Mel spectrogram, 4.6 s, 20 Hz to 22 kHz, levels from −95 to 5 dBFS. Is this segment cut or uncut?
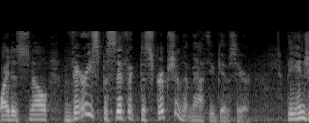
uncut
